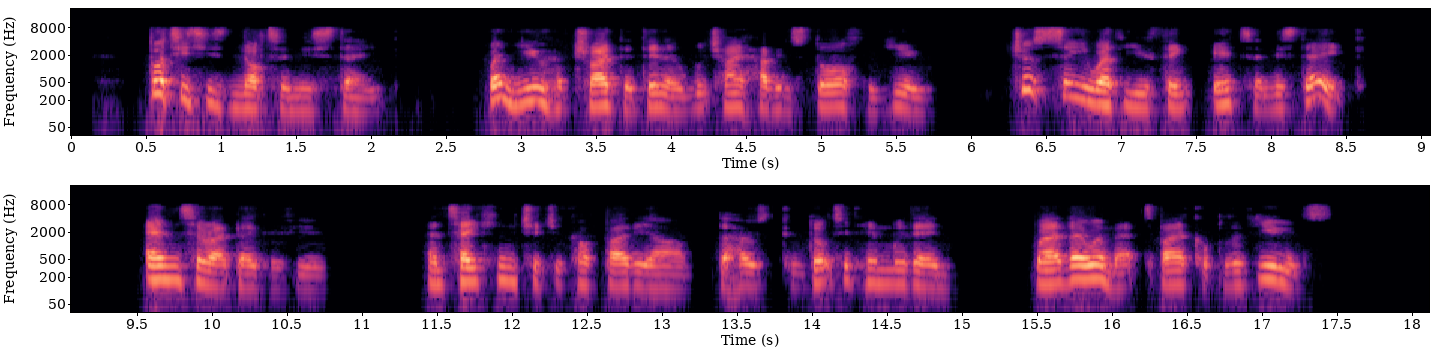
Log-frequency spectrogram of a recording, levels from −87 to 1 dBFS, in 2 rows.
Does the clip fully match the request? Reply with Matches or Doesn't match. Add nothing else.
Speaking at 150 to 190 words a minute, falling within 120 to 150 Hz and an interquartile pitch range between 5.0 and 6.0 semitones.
Matches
